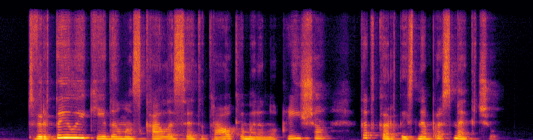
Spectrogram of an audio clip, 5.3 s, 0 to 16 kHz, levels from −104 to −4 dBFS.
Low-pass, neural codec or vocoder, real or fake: 14.4 kHz; codec, 44.1 kHz, 7.8 kbps, DAC; fake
